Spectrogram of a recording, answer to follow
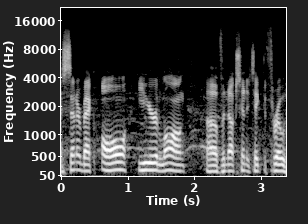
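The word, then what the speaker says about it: Wnuk: And it's Vanuk, spelled with a W. W-N-U-K.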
